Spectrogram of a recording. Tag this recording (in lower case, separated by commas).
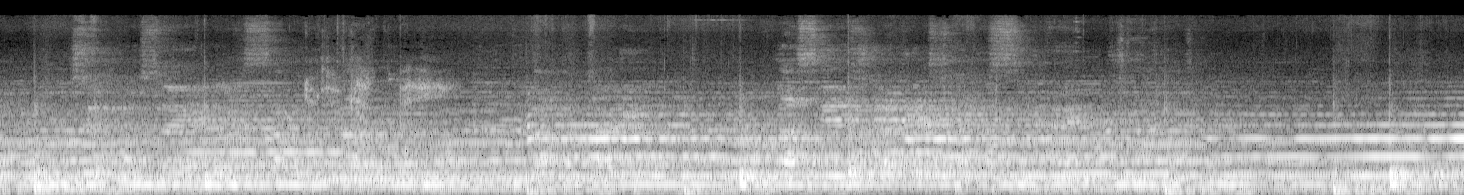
mantra, music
